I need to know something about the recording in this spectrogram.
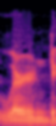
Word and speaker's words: Learned: the other is Robert learned Coombes Robert learnin Coombs yes deserves a two-syllable learned it that's how I read it every time so Robert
